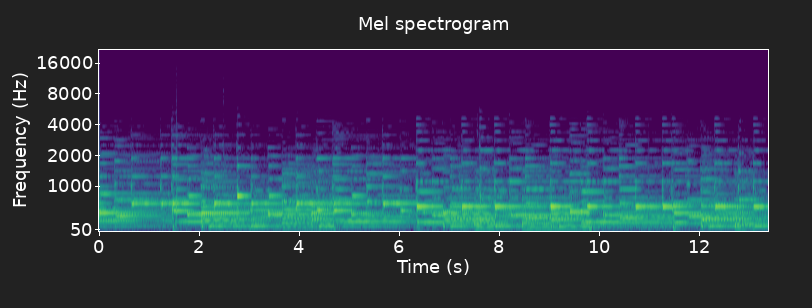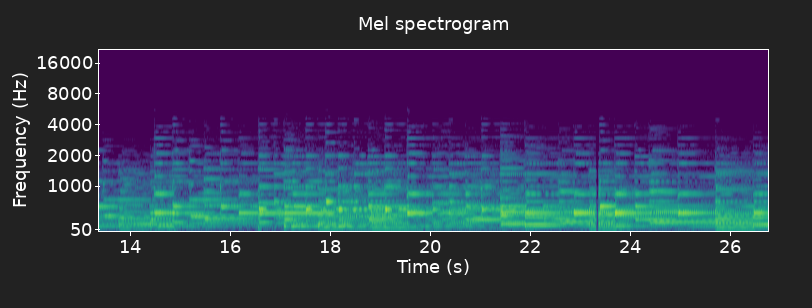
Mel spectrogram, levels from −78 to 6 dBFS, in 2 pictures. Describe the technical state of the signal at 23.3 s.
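At 23.29 to 23.37 s there is a burst of packet loss. For about 60 ms the receiver had nothing to play, so it extended the last sound it received and faded it out. The result is a brief held or smeared tail that decays, after which the audio picks up later than it should, with roughly 60 ms of material skipped. A plain dropout would fall to silence or click instead. Here the gap is filled with a decaying continuation, and the audio resumes with a jump. This sits within the Opus call path, which is band-limited to around 12 kHz.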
